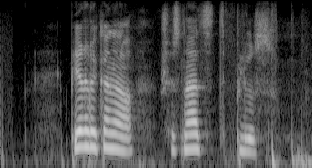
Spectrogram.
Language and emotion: Russian, positive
